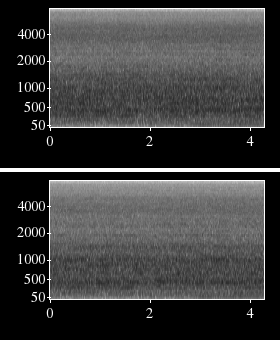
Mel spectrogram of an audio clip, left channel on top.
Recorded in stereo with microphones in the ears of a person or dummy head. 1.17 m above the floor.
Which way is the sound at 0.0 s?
35° left (ahead or behind).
